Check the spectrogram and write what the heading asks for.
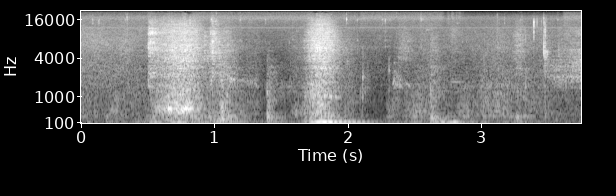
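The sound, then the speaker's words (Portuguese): A chair scrapes forward across the floor in a few short, rough drags as it is pulled forward, moderately loud, with brief pauses between the pushes and no talking. “e eu preciso puxar a cadeira para a frente”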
